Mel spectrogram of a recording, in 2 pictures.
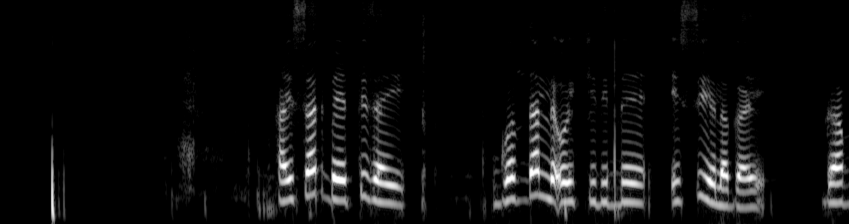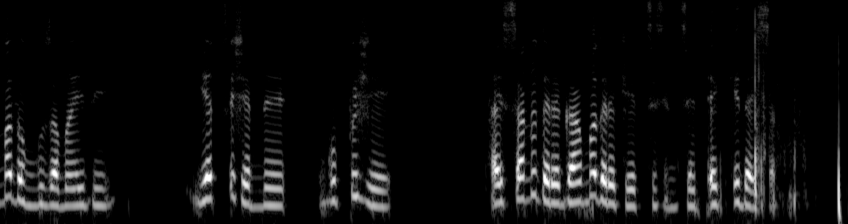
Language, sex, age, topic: Gamo, female, 36-49, government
